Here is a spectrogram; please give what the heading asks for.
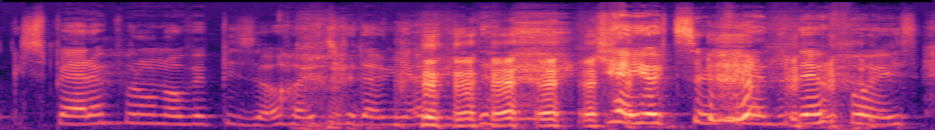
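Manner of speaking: laughing through a playful tease; teasing through real laughter. Real, not acted. Speaker teasing the audience about her next episode, laughing.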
